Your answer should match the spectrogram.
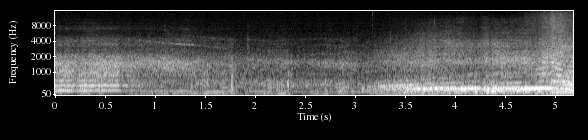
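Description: A hillclimb race car at the British Championship event at Doune roars past, engine revving and rising in pitch as it accelerates, growing louder toward the end.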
